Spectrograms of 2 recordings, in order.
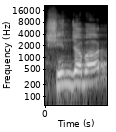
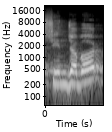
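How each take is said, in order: The two takes are said the same way.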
